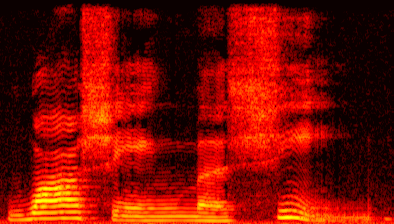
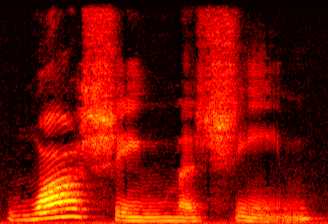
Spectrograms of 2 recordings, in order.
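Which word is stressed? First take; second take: machine; washing. First: The stress falls on machine instead of washing. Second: The stress is on washing; machine is weak. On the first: The speaker calls it wrong. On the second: The speaker calls it right. "The stress goes on the first syllable of washing, and both syllables of machine are de-emphasized"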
